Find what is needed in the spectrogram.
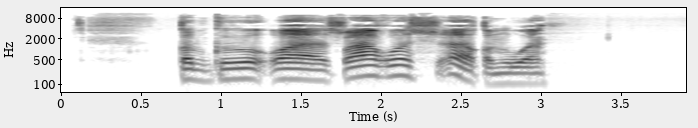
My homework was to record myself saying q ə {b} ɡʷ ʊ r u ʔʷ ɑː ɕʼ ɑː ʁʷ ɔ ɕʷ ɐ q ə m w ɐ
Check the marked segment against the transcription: correct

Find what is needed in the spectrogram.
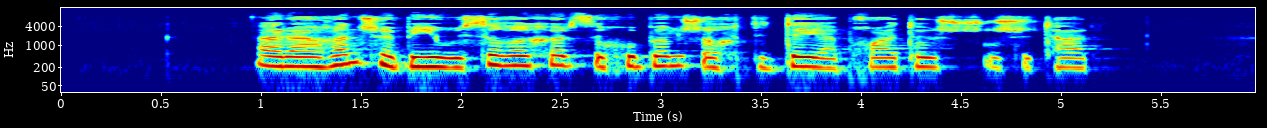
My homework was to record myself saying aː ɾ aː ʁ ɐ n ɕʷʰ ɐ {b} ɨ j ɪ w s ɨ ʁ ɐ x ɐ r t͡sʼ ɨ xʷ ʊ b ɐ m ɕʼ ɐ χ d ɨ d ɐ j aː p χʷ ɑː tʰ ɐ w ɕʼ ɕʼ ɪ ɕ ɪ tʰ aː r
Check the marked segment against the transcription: correct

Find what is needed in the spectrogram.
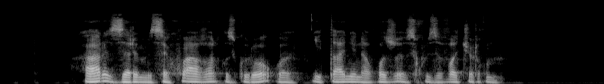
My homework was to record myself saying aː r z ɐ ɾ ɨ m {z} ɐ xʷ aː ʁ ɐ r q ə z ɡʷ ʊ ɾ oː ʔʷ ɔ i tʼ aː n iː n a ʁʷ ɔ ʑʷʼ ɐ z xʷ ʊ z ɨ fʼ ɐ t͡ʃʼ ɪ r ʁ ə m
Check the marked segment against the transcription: correct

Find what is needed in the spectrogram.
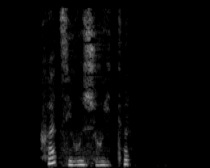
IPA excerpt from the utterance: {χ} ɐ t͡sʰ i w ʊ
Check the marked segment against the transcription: incorrect: x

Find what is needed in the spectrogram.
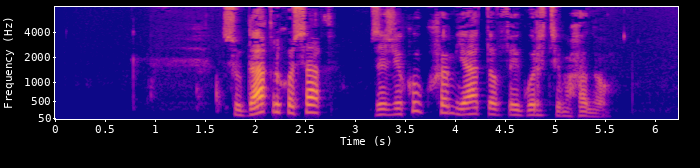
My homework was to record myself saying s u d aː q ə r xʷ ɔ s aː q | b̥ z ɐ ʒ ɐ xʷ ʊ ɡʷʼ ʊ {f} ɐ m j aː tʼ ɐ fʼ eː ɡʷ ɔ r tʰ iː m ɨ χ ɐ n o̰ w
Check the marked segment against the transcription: incorrect: x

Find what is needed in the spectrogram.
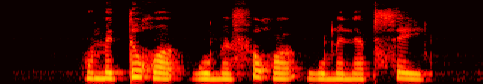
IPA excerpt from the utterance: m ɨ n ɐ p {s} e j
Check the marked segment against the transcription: correct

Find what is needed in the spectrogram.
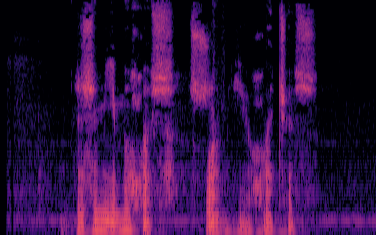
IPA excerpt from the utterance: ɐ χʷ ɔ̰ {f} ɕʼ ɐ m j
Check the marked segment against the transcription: incorrect: ɕ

